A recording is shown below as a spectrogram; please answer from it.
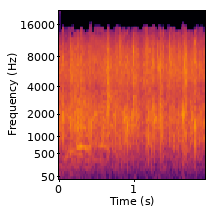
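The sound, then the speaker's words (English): An audience claps hands in loud, steady, ragged applause that runs throughout, with a voice heard briefly near the start. “Ooh, that's just a raggedy hand clap.”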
